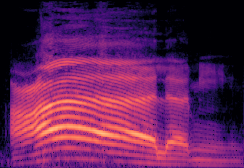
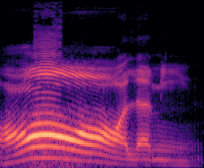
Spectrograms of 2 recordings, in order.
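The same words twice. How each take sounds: First: The opening sound is lifted from the throat. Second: The opening sound is rounded like an 'o'. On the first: The speaker calls it right. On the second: The speaker calls it wrong.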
